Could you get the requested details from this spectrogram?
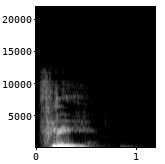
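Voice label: "flee", British English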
